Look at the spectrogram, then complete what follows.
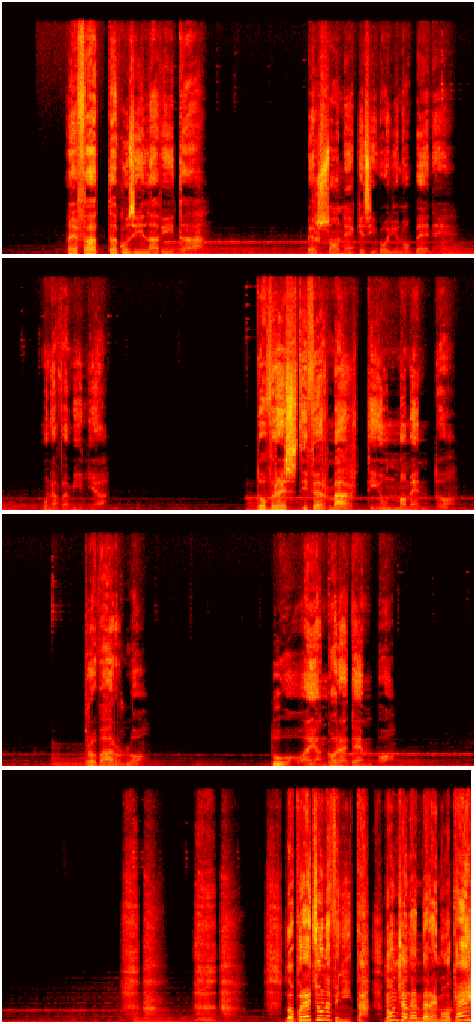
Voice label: Video Game Demo Italiano, male voice over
